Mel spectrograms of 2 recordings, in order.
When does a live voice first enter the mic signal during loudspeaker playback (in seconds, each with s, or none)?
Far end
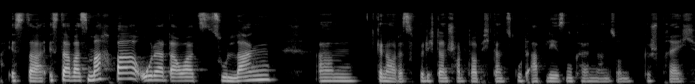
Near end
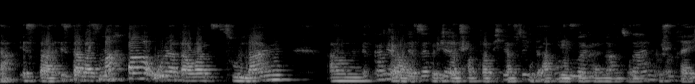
3.6 s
